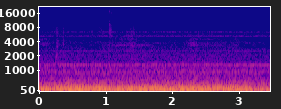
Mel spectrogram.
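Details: 2011 BMW 335i E90 N55 at cold start: low, lumpy, wavering idle that stalls when very cold and runs fine once warm, with engine light on; a mechanic suspects a failing high-pressure fuel pump, unconfirmed.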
